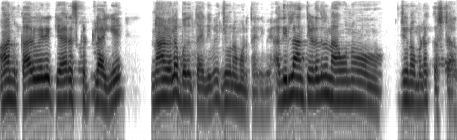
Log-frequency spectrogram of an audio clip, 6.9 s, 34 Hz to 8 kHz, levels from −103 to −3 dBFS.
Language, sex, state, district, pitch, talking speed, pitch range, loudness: Kannada, male, Karnataka, Mysore, 165 Hz, 165 wpm, 150-180 Hz, -17 LUFS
